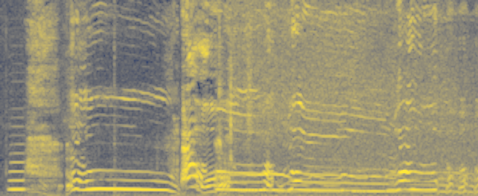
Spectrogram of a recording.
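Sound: dog howling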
